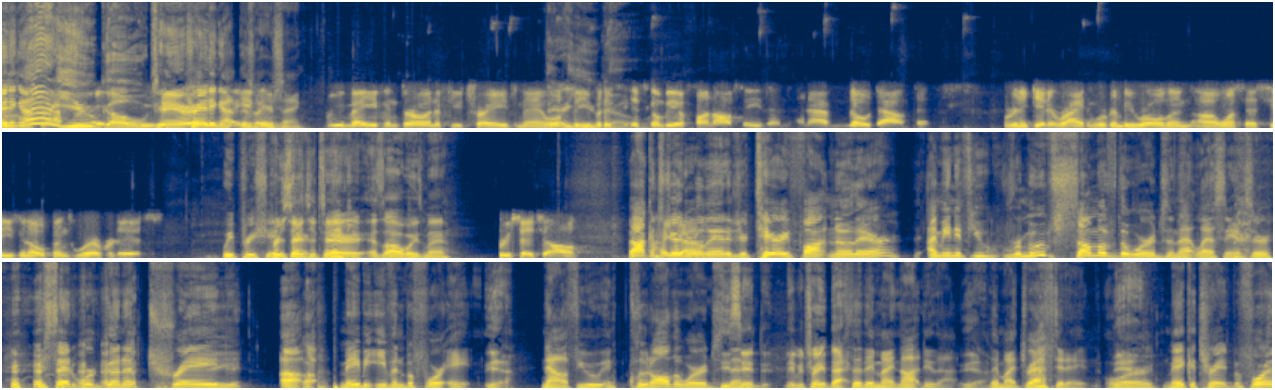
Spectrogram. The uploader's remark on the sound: LIVE from the NFL Combine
